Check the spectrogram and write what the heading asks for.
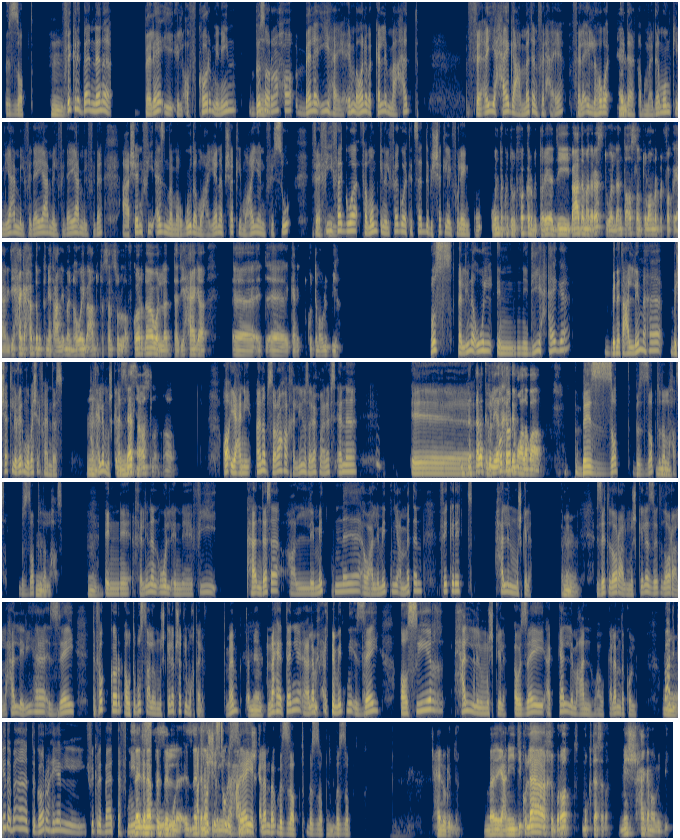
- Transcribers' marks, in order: other noise; tapping; laughing while speaking: "علّمتني"
- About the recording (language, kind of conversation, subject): Arabic, podcast, إزاي بتلاقي الإلهام عشان تبدأ مشروع جديد؟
